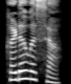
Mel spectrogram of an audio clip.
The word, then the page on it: ಗೆಡೆವಸು: geḍevasu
